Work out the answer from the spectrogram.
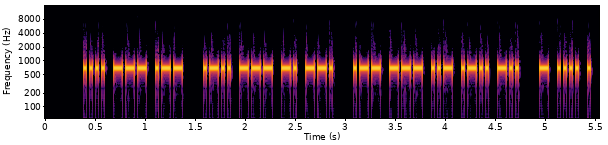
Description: Morse code, heard as a keyed tone, about 40 wpm, 700 Hz. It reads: HOW LONG WOULD THE
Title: Sentences from Top 1000 Words - Review Part 5 - 40wpm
